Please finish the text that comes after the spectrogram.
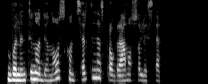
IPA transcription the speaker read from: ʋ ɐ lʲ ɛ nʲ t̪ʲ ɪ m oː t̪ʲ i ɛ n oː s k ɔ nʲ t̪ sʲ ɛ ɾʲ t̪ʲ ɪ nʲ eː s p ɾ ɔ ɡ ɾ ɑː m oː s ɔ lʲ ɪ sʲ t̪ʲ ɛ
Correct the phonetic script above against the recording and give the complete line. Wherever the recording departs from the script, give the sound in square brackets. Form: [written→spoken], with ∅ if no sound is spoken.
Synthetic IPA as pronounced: ʋ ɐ lʲ ɛ nʲ t̪ʲ ɪ [m→n] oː [t̪ʲ→d̪ʲ] i ɛ n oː s k ɔ nʲ t̪ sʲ ɛ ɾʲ t̪ʲ ɪ nʲ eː s p ɾ ɔ ɡ ɾ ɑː m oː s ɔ lʲ ɪ sʲ t̪ʲ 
